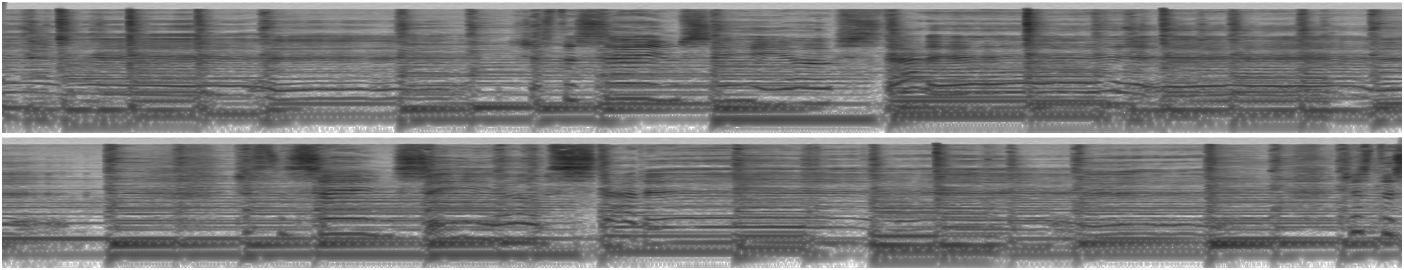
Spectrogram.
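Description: A song: steady strummed chords with a voice singing a short phrase that returns every three to four seconds.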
